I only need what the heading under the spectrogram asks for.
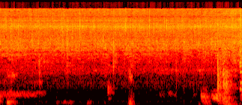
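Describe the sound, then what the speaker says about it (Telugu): Cashews and coriander lightly frying in a pan for paneer curry, a steady close sizzle and crackle with a few soft stirring scrapes and clinks, no talking. "ఇవి కూడా లైట్గా ఫ్రై చేసుకుందాం."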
